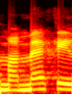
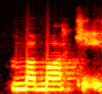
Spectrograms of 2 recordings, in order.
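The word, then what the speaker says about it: māmaki: obviously you've talked about the mameke leaves and i hope i'm pronouncing that right the more you talk bella the more i realize i need to brush up on my hawaiian oh yeah no it's really easy it's just mamaki so like mama and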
